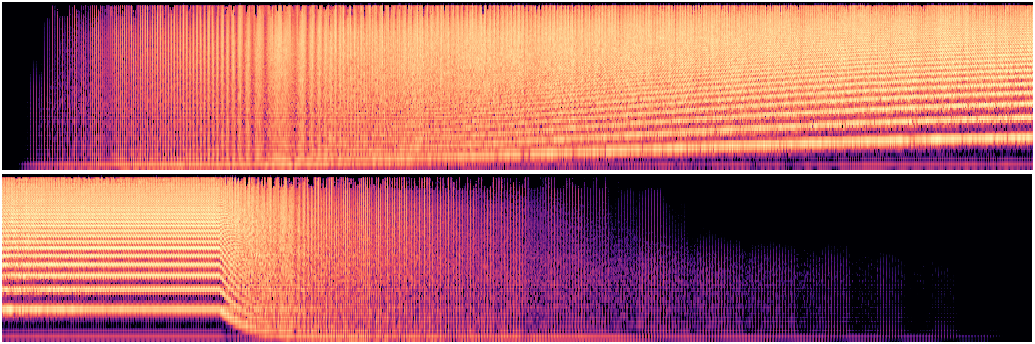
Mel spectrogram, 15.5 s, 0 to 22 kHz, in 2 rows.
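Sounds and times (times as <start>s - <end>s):
bass synth siren: 0.1s - 15.1s.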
